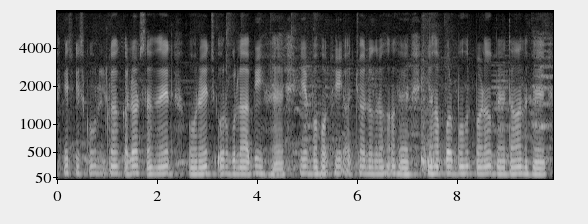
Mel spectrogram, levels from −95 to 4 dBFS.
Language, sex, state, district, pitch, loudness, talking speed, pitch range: Hindi, male, Uttar Pradesh, Jyotiba Phule Nagar, 120 Hz, -24 LUFS, 135 wpm, 115-125 Hz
